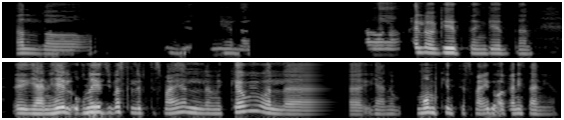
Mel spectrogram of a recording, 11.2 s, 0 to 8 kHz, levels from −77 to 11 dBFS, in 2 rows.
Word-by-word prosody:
الله! 160 -4 -11 1.2
جميلة. 185 -3 -16 1.2
آه 185 0 -9
حلوة 215 -2 0
جدًا 195 -1 +3
جدًا. 175 -2 -10 0.4
آآ - - -3
يعني 175 -1 +4
هي 215 - +11
الأغنية 210 +2 +6
دي 205 -2 -8
بس 235 -1 -1
اللي 195 - -2
بتسمعيها 190 +3 -3
لمكاوي 200 +7 0
والّا 155 -8 -3 0.3
يعني 155 +2 -10 0.2
ممكن 200 -2 +2
تسمعي 175 -1 -4
له - - -1
أغاني 175 +1 -3
تانية؟ 160 -3 -7
185 Hz, 120 wpm, -20 LUFS, 170-200 Hz, 1.2 s, هي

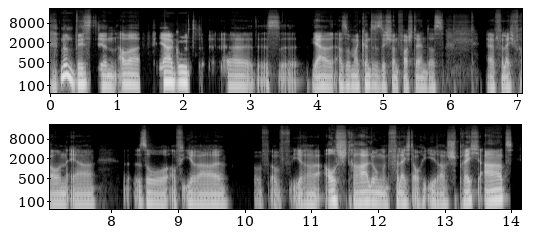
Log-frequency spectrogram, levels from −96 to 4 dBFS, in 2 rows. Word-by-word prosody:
Nur 215 - +8
'n 175 -9 +7
bisschen, 115 -4 +1
aber, 115 -1 +3 0.3
ja 130 0 +9
gut. 125 -1 +5 0.5
Äh, 100 -1 -2
das, - - -9
äh - - -10 0.2
ja, 95 -1 +3
also 100 +2 -4
man 100 -1 -1
könnte 105 -1 -1
sich 95 -1 -4
schon 95 -2 -3
vorstellen, 90 -1 -3
dass, 85 0 -7 0.6
äh, 90 - -4
vielleicht 85 0 -3
Frauen 90 0 -2
eher 85 0 -4 0.6
so 90 -2 -3
auf - - -9
ihrer 85 -2 -2 0.4
auf - - -16
auf - - -11
ihrer 85 -1 -3
Ausstrahlung 100 -3 +2
und 85 -1 -5
vielleicht 90 +1 -2
auch - - -5
ihrer 90 -8 -4
Sprechart, 110 +6 +2
95 Hz, 140 wpm, -23 LUFS, 90-105 Hz, 0.6 s, ja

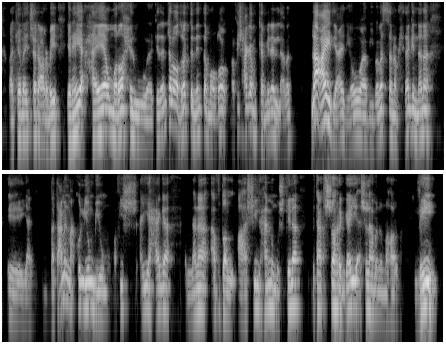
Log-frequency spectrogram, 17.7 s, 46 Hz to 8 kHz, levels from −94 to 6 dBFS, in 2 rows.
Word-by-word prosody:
بعد 105 0 -5
كده 130 - 0
بقيت 130 0 -2
شاري 130 0 0
عربية. 115 +2 +1 0.2
يعني 120 +2 +1
هي 180 +6 +6
حياة 135 +5 +5
ومراحل 140 0 +3
وكده، 110 +4 -4
أنت 190 - -1
لو 180 -2 +4
أدركت 155 - -1
إن 130 - -2
أنت 145 +2 -5
الموضوع 115 +4 -2
ما - - -11
فيش 155 - -10
حاجة 155 +1 -1
مكملة 130 -1 -4
للأبد، 125 -1 -6 0.4
لأ - - +9
عادي - - +8
عادي 125 -5 -4
هو 125 0 0
بيبقى 115 +1 -7
بس 150 -2 -1
أنا 125 -2 -2
محتاج 145 +4 -4
إن 130 -3 -1
أنا 145 +2 +1
آآ 145 - -10 0.7
يعني 95 0 -11 0.3
باتعامل 185 -3 -3
مع 145 - -4
كُلّ 145 -1 -2
يوم 145 +1 +3
بيومه، 110 -5 -5 0.2
ما - - -15
فيش 130 +4 -8
أي 125 +1 -3
حاجة 120 0 -2 0.3
إن 95 +1 -11
أنا 120 +2 -1
أفضَل 110 -4 -3
أشيل 105 +6 -4
هَم 125 +2 -1
مشكلة 135 +3 -1 0.2
بتاعة 125 -2 -2
الشهر 130 +1 +1
الجاي 135 +5 +2
أشيلها 130 -3 -1
من 115 -2 -8
النهارده، 105 0 -7 0.3
ليه، 135 - +6
130 Hz, 185 wpm, -23 LUFS, 115-140 Hz, 0.7 s, لأ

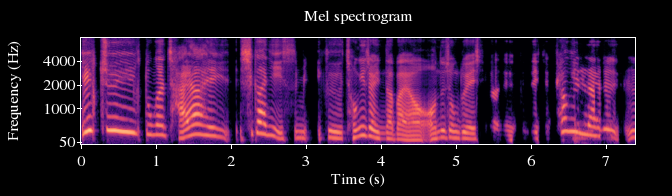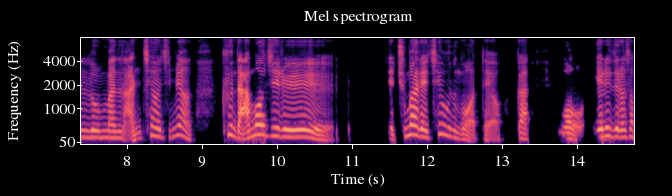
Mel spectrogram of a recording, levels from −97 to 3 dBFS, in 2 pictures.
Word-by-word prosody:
1 370 +3 +7
주일 370 -5 +6
동안 270 -2 -2
자야하 270 +5 +3
이 230 -5 -3
시간이 295 - +2
있음 180 +2 -8 0.3
그 180 -4 -1
정해져 225 +4 -1
있나 160 -3 -3
봐요 125 -3 0
어느 170 +6 -2
정도의 170 -5 -2
시간은. - - -12 0.3
근데 350 -2 -11
이제 - - -18
평일날을 355 - -1 0.3
로만 185 -2 -1
안 160 - -2
채워지면 220 +2 -4 0.4
그 275 - -6
나머지를 210 - +3 0.7
이제 - - -4
주말에 225 -5 +3
채우는 230 - -6
것 145 - -5
같아요. - - -7 0.2
그니까 - - -2 0.4
뭐 160 -2 -2 0.2
예를 220 +2 +3
들어서 210 -1 0
215 Hz, 285 characters per minute, -22 LUFS, 180-275 Hz, 0.7 s, 1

